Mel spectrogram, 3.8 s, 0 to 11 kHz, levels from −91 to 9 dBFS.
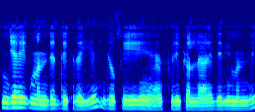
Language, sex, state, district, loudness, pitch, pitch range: Hindi, male, Uttar Pradesh, Hamirpur, -42 LUFS, 110 Hz, 100-120 Hz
